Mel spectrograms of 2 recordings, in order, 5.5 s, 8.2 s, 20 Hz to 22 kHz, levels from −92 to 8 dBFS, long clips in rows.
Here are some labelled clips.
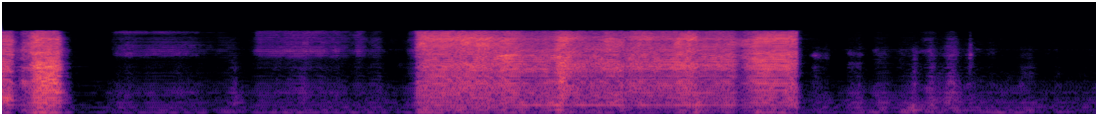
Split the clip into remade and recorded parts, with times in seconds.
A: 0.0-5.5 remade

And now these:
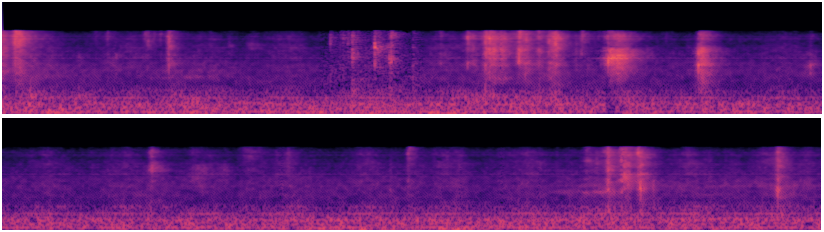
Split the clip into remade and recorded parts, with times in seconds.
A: 0.0-1.6 remade; 1.6-2.1 recorded; 2.1-8.2 remade

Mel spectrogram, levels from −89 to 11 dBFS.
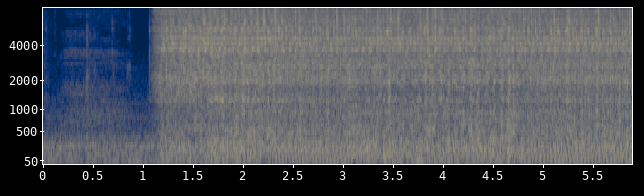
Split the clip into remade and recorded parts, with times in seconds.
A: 0.0-1.4 recorded; 1.4-2.3 remade; 2.3-3.1 recorded; 3.1-4.8 remade; 4.8-5.9 recorded

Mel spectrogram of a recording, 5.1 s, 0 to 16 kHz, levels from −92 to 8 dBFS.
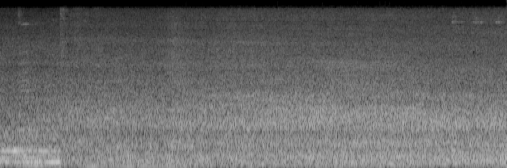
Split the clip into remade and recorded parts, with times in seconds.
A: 0.0-1.7 recorded; 1.7-5.1 remade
